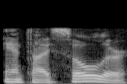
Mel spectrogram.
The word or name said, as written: antisolar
